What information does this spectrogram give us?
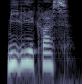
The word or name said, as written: miliegræs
